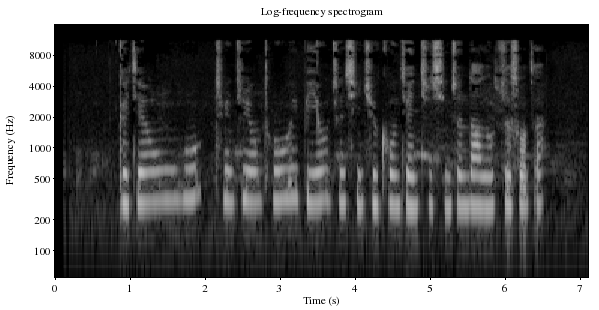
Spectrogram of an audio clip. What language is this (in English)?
Chinese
